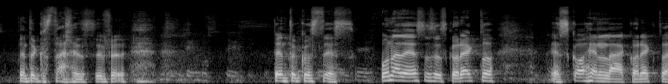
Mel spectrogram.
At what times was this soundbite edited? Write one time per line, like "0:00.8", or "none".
none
